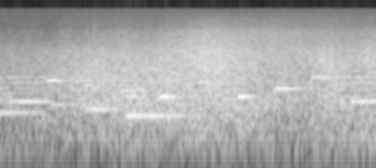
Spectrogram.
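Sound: ocean waves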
